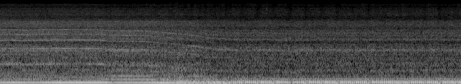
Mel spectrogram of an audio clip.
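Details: 2001 Kawasaki ZR750, older bike with a decent amount of miles, test run after heated grips and Oxford hand guards fitted: engine picks up smoothly and settles to a steady even run, no knocks, misses or rattles; normal healthy rev.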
